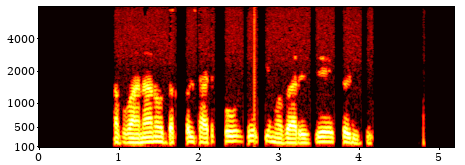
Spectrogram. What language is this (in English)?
Pashto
